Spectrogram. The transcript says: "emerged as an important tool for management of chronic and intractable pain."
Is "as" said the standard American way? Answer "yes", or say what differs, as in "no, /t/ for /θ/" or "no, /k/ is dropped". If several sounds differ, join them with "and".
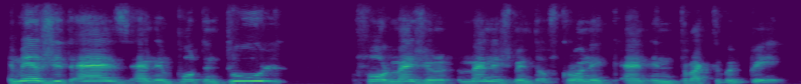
yes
